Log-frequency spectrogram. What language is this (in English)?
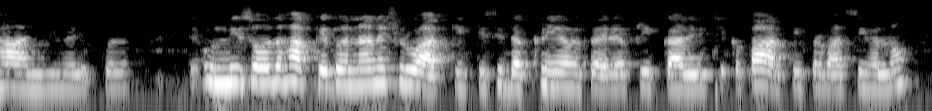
Punjabi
